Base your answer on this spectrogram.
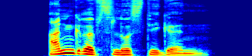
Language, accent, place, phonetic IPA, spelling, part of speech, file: German, Germany, Berlin, [ˈanɡʁɪfsˌlʊstɪɡn̩], angriffslustigen, adjective, De-angriffslustigen.ogg
- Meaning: inflection of angriffslustig: 1. strong genitive masculine/neuter singular 2. weak/mixed genitive/dative all-gender singular 3. strong/weak/mixed accusative masculine singular 4. strong dative plural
